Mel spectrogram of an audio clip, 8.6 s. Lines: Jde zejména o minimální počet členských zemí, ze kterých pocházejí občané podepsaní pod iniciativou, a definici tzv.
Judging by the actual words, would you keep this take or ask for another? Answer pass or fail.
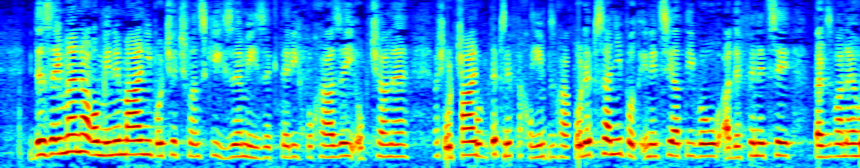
fail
